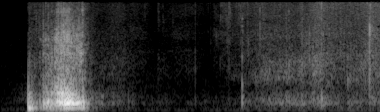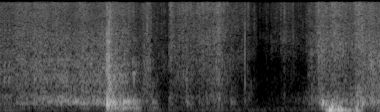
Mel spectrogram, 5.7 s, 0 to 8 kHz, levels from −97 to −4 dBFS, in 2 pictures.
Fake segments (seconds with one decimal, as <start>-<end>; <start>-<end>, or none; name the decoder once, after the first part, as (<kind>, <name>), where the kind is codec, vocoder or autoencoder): none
